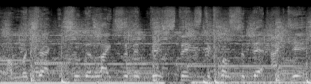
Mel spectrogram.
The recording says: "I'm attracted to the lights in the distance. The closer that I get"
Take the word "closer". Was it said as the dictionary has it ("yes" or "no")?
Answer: no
